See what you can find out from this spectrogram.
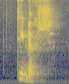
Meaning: plural of tiener
- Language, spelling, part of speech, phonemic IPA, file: Dutch, tieners, noun, /ˈtinərs/, Nl-tieners.ogg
